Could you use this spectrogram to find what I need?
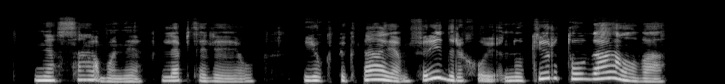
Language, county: Lithuanian, Vilnius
